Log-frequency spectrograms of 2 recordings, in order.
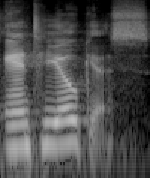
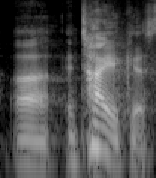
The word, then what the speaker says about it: Antiochus: His name was Antiochus Epiphanes, or I always pronounce that wrong. Antiochus, there it is.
